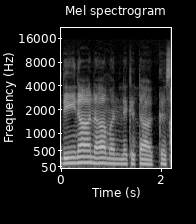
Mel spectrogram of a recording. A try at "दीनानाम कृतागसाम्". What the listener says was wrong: अन्य कहाँ से आ गया भाई? इसमें अन्य कहाँ से आ गया? दीनानाम अकृतागसाम्।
